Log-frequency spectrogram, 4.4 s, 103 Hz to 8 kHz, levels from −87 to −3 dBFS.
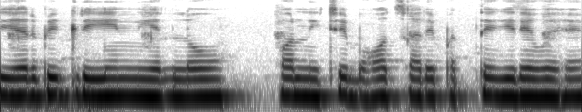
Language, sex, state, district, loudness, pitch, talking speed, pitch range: Hindi, female, Chandigarh, Chandigarh, -12 LUFS, 185 Hz, 135 wpm, 185-190 Hz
